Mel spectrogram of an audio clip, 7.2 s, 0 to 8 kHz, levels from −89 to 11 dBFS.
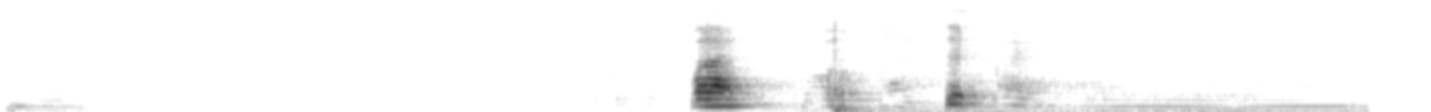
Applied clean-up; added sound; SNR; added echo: neural mask model DeepFilterNet 3.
